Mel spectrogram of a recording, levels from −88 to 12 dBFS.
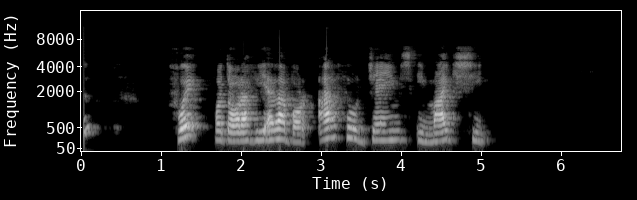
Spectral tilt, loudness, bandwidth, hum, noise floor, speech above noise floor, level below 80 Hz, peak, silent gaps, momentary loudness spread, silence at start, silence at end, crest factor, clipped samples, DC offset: -6 dB/octave; -17 LUFS; 6.8 kHz; none; -62 dBFS; 44 dB; -76 dBFS; 0 dBFS; 0.73-1.10 s; 20 LU; 0.05 s; 1.75 s; 20 dB; under 0.1%; under 0.1%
